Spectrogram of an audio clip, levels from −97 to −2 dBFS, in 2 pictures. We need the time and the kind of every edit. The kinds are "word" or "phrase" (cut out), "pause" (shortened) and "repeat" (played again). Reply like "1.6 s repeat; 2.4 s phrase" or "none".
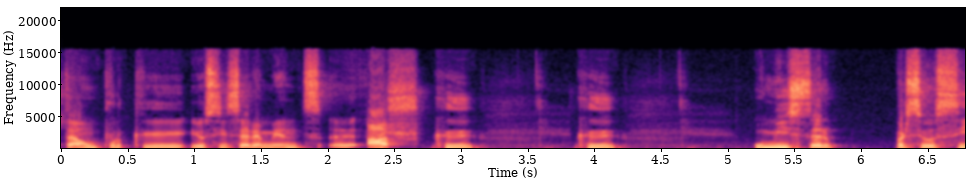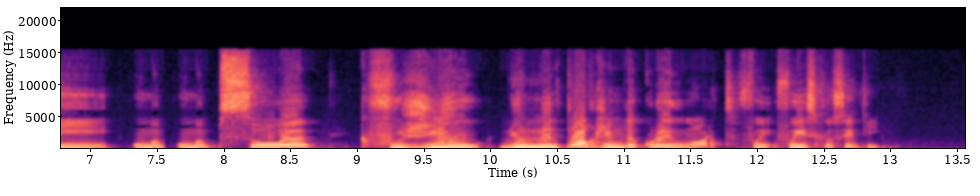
3.8 s repeat; 7.6 s repeat; 10.0 s pause; 10.6 s phrase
